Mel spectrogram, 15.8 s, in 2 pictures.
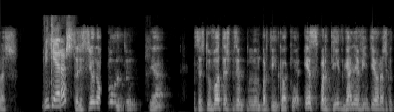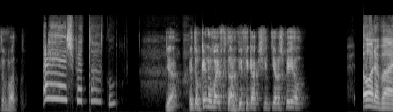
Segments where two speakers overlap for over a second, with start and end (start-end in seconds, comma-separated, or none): none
